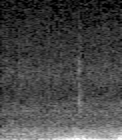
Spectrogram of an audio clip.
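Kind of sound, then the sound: nature, thunderstorm with heavy rain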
